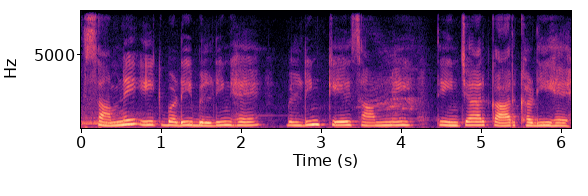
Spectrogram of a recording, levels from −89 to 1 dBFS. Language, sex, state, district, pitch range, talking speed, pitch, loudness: Hindi, female, Rajasthan, Jaipur, 210-235 Hz, 125 wpm, 225 Hz, -15 LUFS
